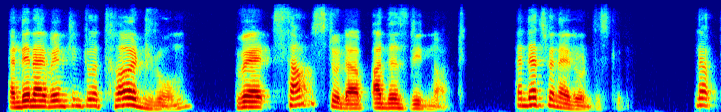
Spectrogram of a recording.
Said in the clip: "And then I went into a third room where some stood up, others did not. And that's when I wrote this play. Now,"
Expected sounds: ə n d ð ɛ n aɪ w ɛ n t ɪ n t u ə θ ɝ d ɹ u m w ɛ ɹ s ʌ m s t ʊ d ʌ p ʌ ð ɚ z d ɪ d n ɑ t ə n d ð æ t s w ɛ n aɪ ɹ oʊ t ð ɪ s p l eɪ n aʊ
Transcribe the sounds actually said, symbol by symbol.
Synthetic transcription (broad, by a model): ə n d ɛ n aɪ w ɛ n t ɪ n t u ə t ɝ d ɹ u m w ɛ ɹ s ʌ m s t ʊ d ʌ p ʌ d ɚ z d ɪ d n ɑ t ə n d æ t s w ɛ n aɪ ɹ oʊ t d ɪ s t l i n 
